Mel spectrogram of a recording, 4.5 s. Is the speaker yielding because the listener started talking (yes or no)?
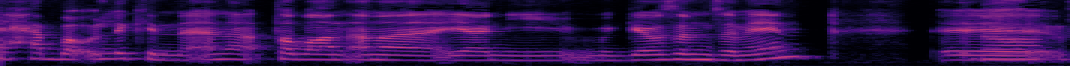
no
